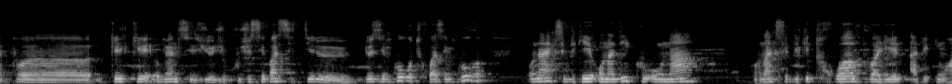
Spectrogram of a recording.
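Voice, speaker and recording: Patient male teacher on a video call. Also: medium pitch. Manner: patient, repeats checks like "ok?" and "d'accord?". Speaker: Arabic teacher. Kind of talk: online class teaching.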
